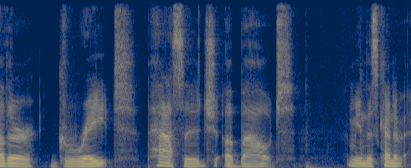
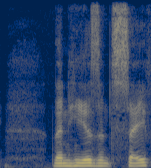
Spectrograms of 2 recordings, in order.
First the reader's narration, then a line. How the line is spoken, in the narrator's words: said Lucy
